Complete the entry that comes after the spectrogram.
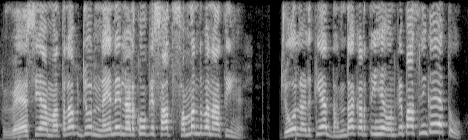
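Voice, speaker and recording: A man plays an angry cartoon dad with a high, pitched-up voice. He fires off stern scoldings and threats at a quick pace, full of indignation at his son. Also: lively intonation, fairly bright tone. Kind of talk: amateur comedy cartoon dubbing.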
